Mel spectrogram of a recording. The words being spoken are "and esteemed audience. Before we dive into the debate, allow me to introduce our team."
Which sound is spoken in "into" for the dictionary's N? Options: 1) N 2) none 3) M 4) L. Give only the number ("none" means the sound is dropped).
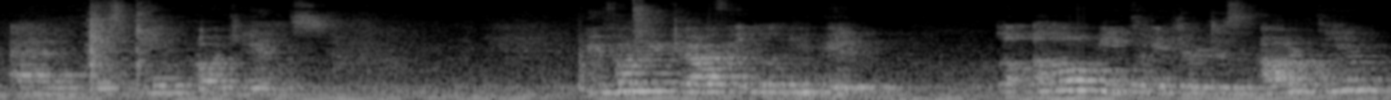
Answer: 4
